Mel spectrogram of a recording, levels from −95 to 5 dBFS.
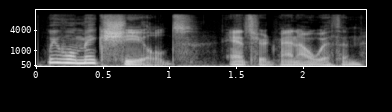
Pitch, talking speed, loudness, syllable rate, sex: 125 Hz, 145 wpm, -15 LUFS, 5.2 syllables/s, male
